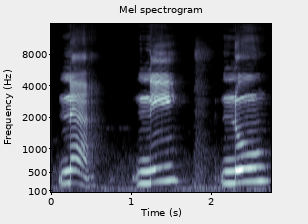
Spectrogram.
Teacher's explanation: dilafalkan huruf nun dengan menjatuhkan lidah terdekat dengan langit-langit bagian depan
